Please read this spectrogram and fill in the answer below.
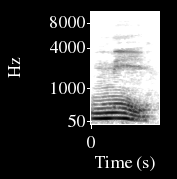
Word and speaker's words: knee: As in the word knee. Knee. The K is silent.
